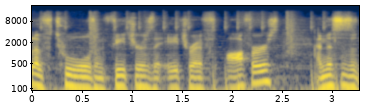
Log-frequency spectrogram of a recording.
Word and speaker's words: Ahrefs: Number one is Ahrefs.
